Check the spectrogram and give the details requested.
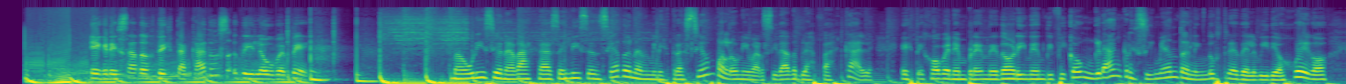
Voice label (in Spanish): RADIO Micro; RADIO PASCAL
